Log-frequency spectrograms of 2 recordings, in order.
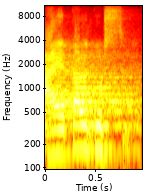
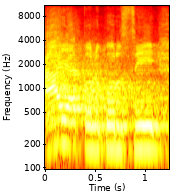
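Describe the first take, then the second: First: The first word is said as 'ayatal'. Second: The first word is said as 'ayatul'. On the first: The speaker calls it wrong. "যারা বাঙালিরা কয় আয়াতাল কুরসি, এটা বিকৃত উচ্চারণ" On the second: The speaker calls it right. "Exact pronunciation হচ্ছে আয়াতুল কুরসি"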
